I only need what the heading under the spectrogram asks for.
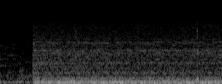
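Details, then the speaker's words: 2002 Audi A4 3.0 V6 after fuel pump replacement starts and settles into a steady, low, even idle with no misses. The pump is working, though expect about a minute of cranking to purge air. "as you see, the car is running now. Pump is working."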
